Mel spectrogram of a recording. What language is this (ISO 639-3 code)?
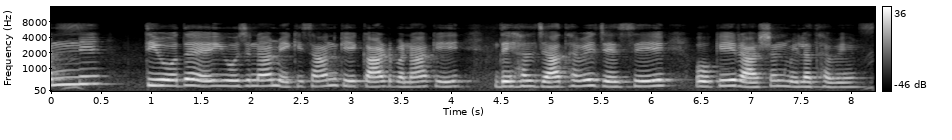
bho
